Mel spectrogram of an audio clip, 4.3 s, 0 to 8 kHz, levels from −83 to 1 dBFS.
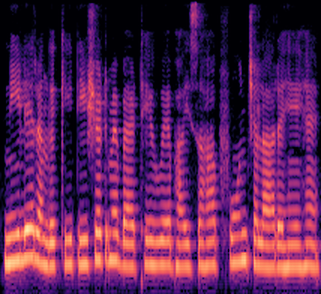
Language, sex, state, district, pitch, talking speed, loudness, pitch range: Hindi, female, Bihar, Kishanganj, 200 Hz, 180 wpm, -17 LUFS, 190-220 Hz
